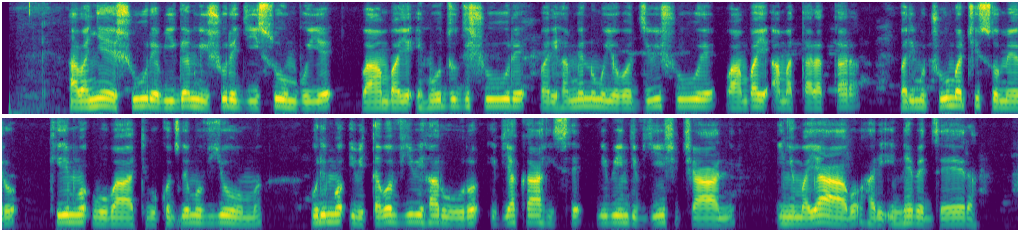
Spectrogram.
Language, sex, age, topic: Rundi, male, 25-35, education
